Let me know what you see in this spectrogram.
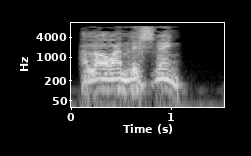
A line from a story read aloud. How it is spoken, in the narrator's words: He exclaimed in a loud whisper into the sieve of the mouthpiece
